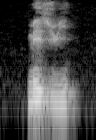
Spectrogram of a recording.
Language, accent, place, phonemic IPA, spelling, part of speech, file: French, France, Lyon, /me.zɥi/, méshui, adverb, LL-Q150 (fra)-méshui.wav
- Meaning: 1. today 2. now, at present 3. henceforth, from now on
